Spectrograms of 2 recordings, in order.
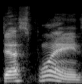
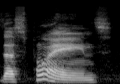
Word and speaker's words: Des Plaines: town called des plaines drove me nuts that death planes is pronounced dust planes when des moines is pronounced des moines yeah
